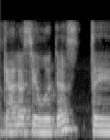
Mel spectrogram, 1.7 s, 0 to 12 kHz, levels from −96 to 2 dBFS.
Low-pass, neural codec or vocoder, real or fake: 7.2 kHz; none; real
